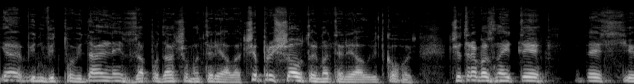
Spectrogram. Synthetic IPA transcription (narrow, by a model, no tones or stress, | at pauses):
jaʋʲinʋʲid̪̚pɔʋʲid̪ɑlʲnɪjzɐpɔd̪ɑt͡ʃʊmɐt̪eɾʲialˠɐt͡ʃɪpɾɪjʃɔwt̪ɔjmɐt̪eɾʲialˠʋʲid̪kɔɦɔsʲt͡ʃɪt̪ɾɛbɐznɐjt̪ɪ | d̪ɛsʲ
